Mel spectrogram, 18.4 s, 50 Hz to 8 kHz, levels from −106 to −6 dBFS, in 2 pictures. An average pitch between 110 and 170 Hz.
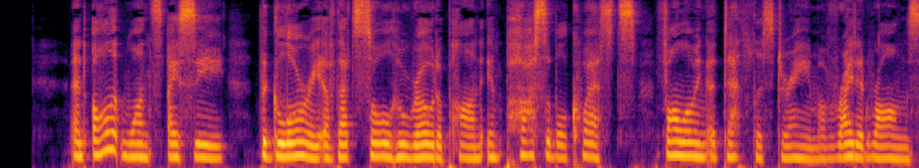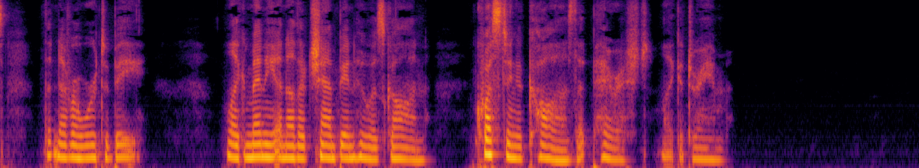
No: medium, 180 Hz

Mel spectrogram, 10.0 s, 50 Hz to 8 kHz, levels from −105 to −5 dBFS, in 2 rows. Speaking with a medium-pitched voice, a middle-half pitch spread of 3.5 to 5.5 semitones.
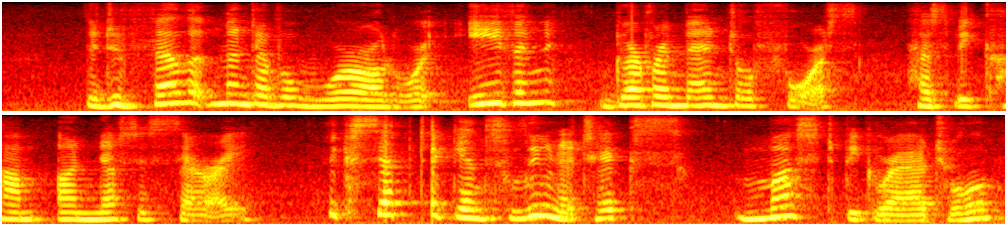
No: high, 205 Hz; average, 4.5 semitones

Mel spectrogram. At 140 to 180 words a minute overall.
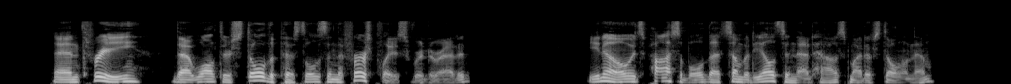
Yes: average, 160 wpm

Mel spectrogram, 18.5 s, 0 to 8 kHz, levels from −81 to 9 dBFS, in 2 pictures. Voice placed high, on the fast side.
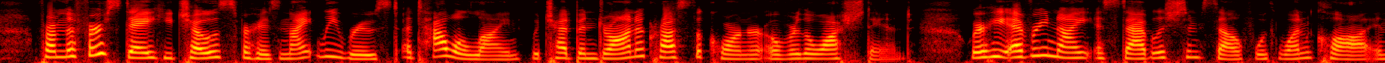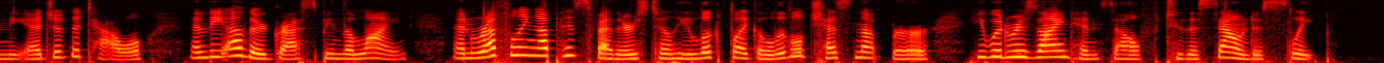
Yes: high, 235 Hz; fast, 215 wpm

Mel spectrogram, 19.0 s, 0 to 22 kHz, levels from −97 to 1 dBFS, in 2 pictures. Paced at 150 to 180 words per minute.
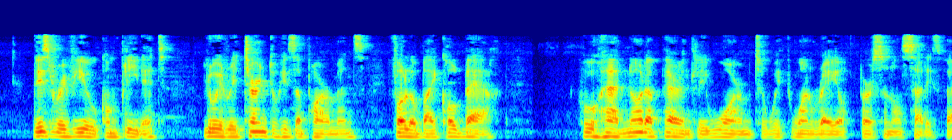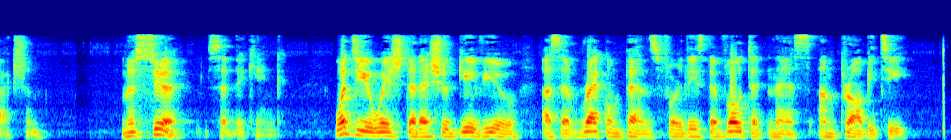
No: slow, 135 wpm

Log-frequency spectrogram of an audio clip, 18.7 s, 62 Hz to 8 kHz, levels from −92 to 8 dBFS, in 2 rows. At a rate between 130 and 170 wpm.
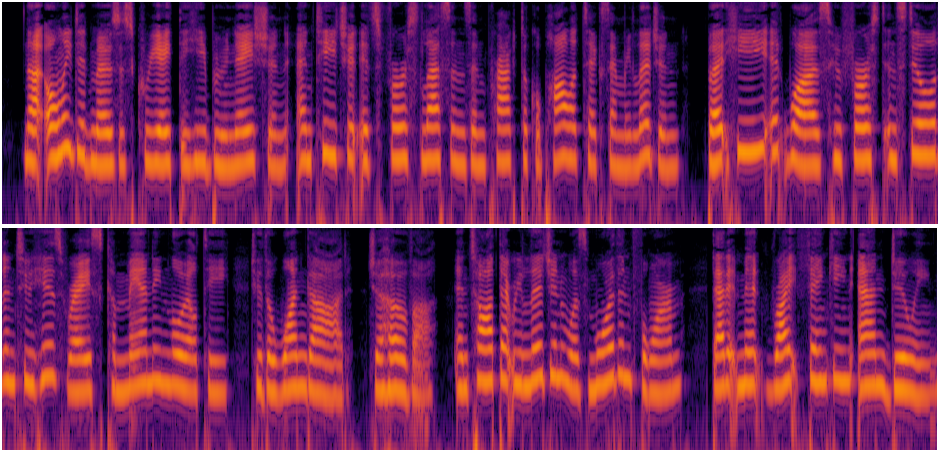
Yes: average, 165 wpm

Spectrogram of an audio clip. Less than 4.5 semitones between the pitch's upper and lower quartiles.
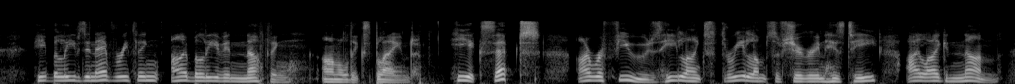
No: average, 4.8 semitones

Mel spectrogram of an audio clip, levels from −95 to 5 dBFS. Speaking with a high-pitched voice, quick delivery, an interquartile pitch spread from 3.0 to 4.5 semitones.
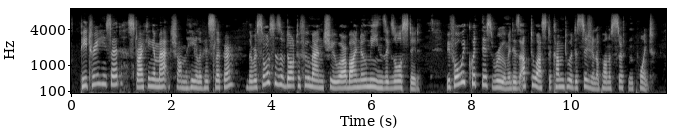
Yes: high, 195 Hz; fast, 210 wpm; average, 4.2 semitones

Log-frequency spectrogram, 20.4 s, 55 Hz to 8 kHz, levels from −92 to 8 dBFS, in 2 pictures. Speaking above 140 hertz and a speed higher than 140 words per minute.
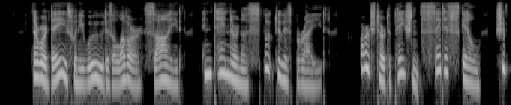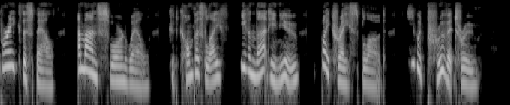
No: medium, 185 Hz; slow, 135 wpm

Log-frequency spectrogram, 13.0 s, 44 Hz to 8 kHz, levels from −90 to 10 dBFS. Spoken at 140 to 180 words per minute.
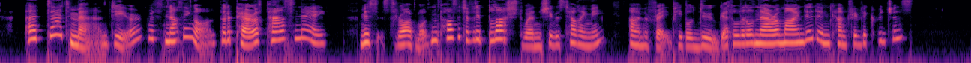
Yes: average, 160 wpm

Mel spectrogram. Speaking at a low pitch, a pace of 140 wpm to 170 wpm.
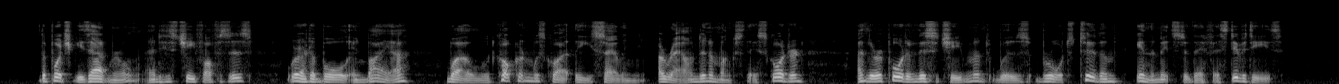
No: low, 125 Hz; average, 180 wpm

